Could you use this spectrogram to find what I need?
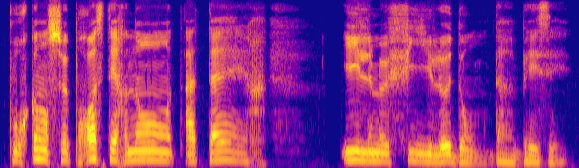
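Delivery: emphatic, deliberate poetic declamation; poem recitation. Acted. Reading a love poem to listeners, emphatic recitation. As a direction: declaim it phrase by phrase, leaning on key words.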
